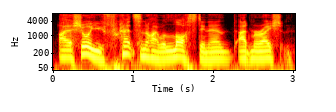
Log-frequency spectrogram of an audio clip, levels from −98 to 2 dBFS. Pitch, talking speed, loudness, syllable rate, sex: 130 Hz, 200 wpm, -16 LUFS, 5.5 syllables/s, male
